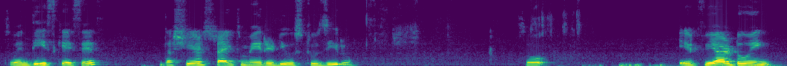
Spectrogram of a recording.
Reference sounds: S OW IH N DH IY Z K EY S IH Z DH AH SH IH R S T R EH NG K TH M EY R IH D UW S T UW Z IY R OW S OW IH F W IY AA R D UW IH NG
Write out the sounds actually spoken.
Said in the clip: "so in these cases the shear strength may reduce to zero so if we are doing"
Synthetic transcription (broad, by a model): S OW IH N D IY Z K EY S IH Z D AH SH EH R S T R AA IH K S M EY R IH D UW S T UW Z IY R OW S OW IH F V IY AA R D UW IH NG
